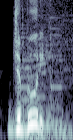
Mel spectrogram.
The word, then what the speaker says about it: Djibouti: Djibouti. First of all, yes, it's pronounced exactly the way you think it is.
